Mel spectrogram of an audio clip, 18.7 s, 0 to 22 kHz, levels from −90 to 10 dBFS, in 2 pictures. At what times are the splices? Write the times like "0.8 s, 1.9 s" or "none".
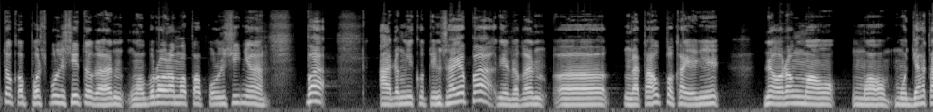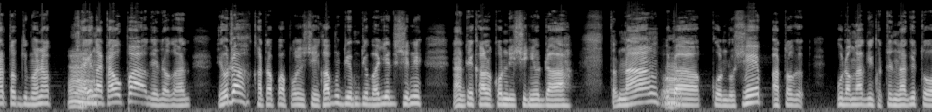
none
